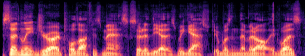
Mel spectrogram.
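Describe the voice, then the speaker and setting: A man's voice: mid-range voice, fairly even intonation, fast talker, fairly bright tone, dry recording, studio quality. A man hosting a comic dramatic reading of fan fiction, mock-earnest and sarcastic in his asides.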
